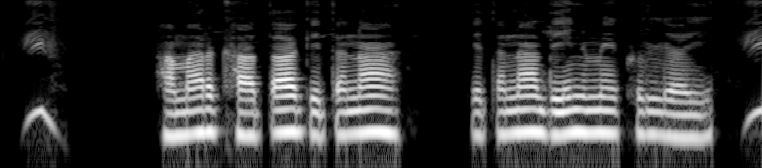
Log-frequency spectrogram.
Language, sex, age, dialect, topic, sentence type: Bhojpuri, male, 18-24, Western, banking, question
